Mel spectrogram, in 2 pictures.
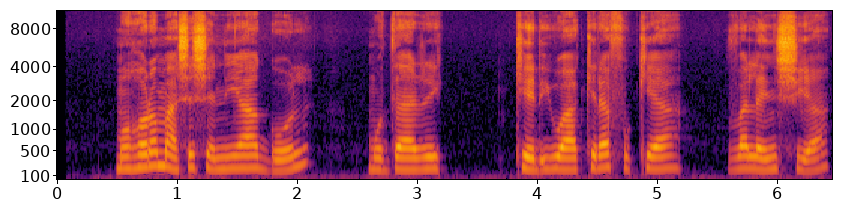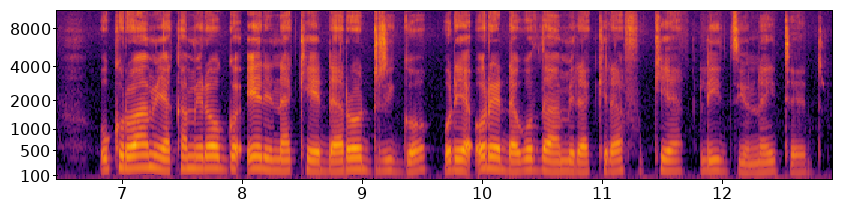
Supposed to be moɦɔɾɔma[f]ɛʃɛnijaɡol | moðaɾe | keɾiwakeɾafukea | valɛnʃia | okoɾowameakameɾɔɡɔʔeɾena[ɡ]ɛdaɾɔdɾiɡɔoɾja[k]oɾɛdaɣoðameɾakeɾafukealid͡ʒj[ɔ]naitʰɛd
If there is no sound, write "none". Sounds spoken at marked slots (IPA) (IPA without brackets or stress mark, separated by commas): ʃ, k, ʔ, u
